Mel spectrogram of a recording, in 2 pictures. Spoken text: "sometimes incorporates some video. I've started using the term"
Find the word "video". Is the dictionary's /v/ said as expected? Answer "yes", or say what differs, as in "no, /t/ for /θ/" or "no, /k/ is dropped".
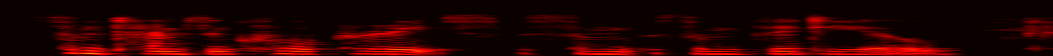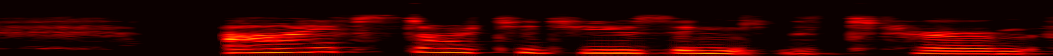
yes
